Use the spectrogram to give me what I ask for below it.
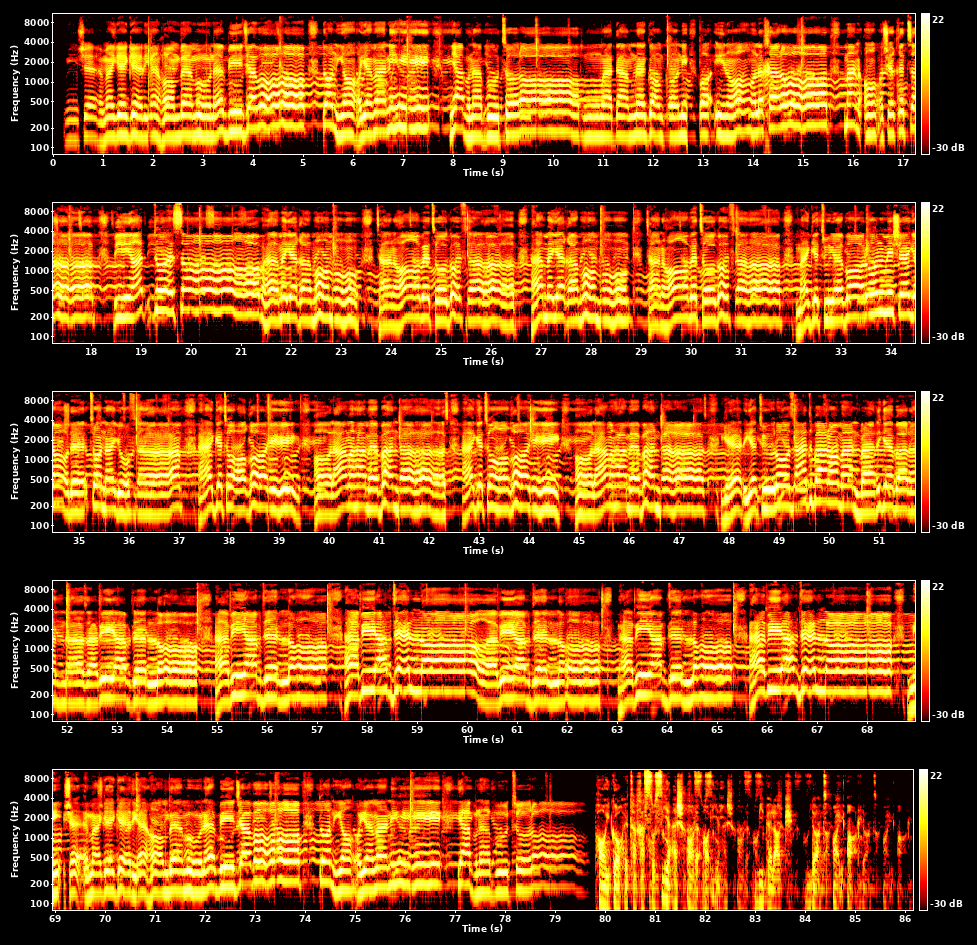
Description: زینب کبری رحلت شور ، واحد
